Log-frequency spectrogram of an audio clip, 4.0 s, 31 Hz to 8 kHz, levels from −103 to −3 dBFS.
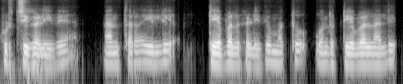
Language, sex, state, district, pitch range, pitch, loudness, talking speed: Kannada, male, Karnataka, Koppal, 120-135 Hz, 125 Hz, -20 LUFS, 135 wpm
